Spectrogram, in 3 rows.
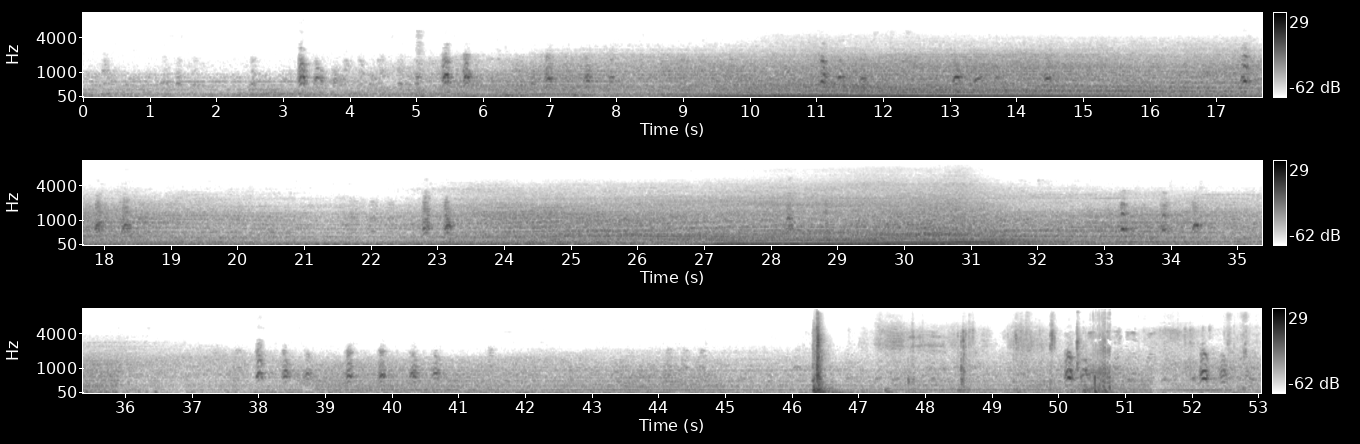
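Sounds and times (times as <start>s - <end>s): dog barking: 0.2s - 8.2s, 11.0s - 12.0s, 13.0s - 14.8s, 17.3s - 18.6s, 21.5s - 23.4s, 28.2s - 29.0s, 33.2s - 34.6s, 37.6s - 41.8s, 44.0s - 45.0s, 45.9s - 46.3s, 50.0s - 50.8s, 51.4s - 53.0s.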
